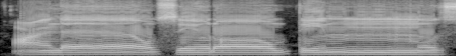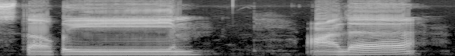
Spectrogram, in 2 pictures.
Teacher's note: bacaan la-nya dipanjangkan 2 harokat karena dihukumi mad tabi'i ya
